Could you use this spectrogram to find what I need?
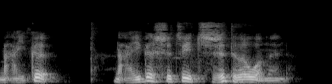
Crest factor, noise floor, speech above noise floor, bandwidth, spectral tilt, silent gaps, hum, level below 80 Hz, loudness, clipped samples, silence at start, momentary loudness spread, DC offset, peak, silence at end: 16 dB; -50 dBFS; 29 dB; 7.6 kHz; -6 dB/octave; none; none; -58 dBFS; -21 LUFS; under 0.1%; 0 s; 12 LU; under 0.1%; -6 dBFS; 0.45 s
